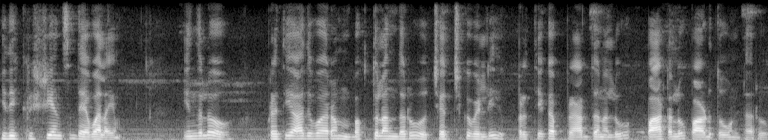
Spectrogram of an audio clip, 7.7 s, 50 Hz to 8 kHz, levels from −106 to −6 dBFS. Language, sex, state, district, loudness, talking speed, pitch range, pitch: Telugu, male, Andhra Pradesh, Krishna, -19 LUFS, 100 wpm, 125-150 Hz, 135 Hz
